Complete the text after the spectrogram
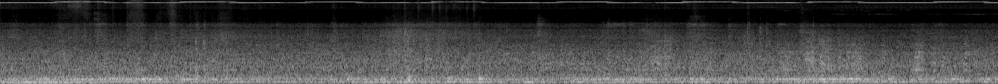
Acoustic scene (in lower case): bus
